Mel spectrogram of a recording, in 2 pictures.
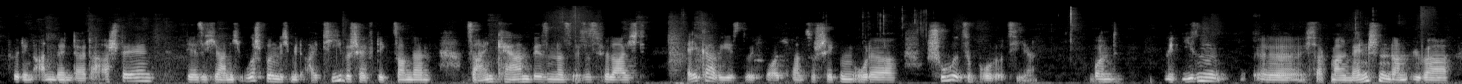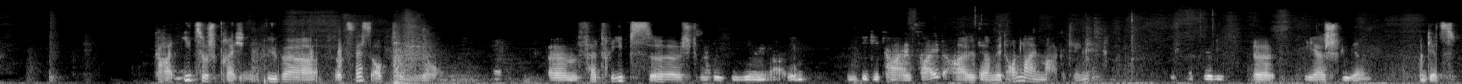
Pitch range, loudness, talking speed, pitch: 105-120 Hz, -18 LUFS, 120 wpm, 110 Hz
